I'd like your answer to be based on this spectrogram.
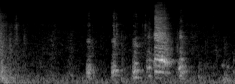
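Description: A Bangkok breed chicken clucks in a few short irregular bursts, close and fairly clear, with quiet farmyard background between the calls.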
